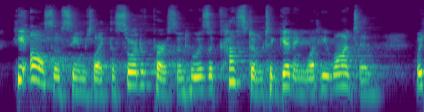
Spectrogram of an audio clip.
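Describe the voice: Lively intonation marks the delivery. The text is plain reading aloud.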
